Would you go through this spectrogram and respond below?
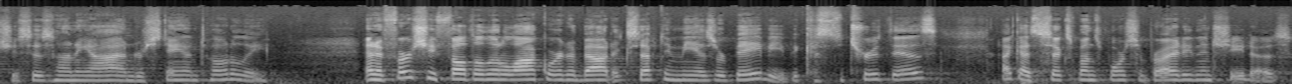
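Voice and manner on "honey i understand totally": put-on southern Texas drawl. Quoting the woman asked about sponsorship, the speaker uses a southern texas drawl. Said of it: "in her southern little Texas drawl".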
